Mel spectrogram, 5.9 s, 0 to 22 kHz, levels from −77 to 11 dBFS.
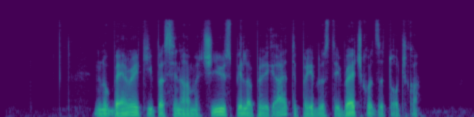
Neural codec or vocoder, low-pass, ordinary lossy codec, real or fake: codec, 24 kHz, 0.9 kbps, WavTokenizer, medium speech release version 1; 10.8 kHz; none; fake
